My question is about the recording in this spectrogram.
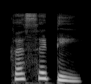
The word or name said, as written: ಗಸಟು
